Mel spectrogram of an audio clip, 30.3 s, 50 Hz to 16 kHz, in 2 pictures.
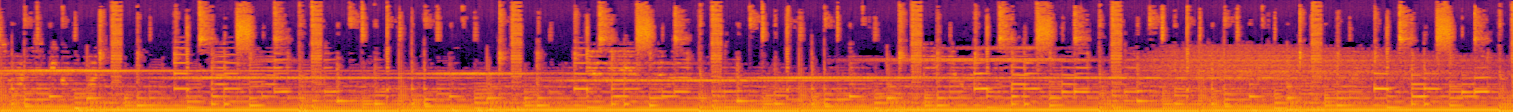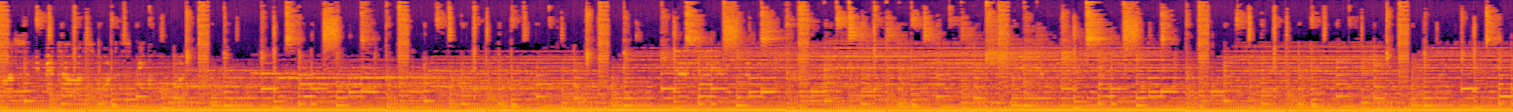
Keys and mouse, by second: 3.4-6.9 drag, 9.6 shift+a, 18.8-21.6 drag, 20.6 0, 23.3 middle click, 23.4 click, 23.5 middle click, 24.3-25.3 middle drag.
